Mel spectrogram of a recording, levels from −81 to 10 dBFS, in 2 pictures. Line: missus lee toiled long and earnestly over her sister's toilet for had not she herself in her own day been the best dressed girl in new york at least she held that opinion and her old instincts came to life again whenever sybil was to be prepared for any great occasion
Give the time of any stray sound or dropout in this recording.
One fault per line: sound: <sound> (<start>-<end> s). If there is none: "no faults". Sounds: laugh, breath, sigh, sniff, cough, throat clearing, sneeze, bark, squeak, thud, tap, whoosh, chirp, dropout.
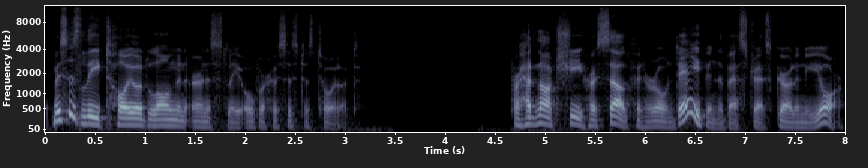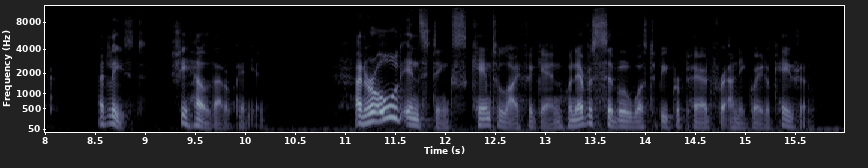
no faults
